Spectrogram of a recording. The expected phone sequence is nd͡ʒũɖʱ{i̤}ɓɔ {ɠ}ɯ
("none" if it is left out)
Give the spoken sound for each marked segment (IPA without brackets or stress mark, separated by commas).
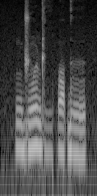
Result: i̤, ɠ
